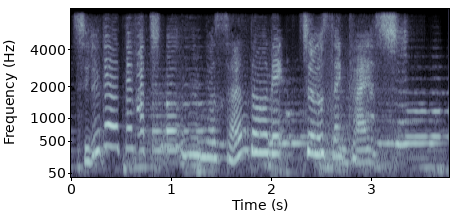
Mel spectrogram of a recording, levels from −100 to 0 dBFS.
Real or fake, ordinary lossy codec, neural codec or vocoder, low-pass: fake; none; codec, 16 kHz, 0.5 kbps, X-Codec, HuBERT features, trained on general audio; 7.2 kHz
